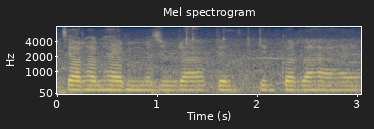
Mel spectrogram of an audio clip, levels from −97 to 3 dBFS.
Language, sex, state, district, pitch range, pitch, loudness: Hindi, female, Bihar, Patna, 190-200 Hz, 195 Hz, -17 LUFS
